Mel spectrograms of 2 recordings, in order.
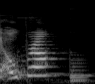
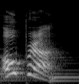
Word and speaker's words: Oprah: the which pronunciation is the person and which pronunciation is the Opera House? Opera House. Opera the lady, Oprah. Opera? Opera is opera. Opera. Opera? Opera. Opera is the person. Opera? Opera? Opera. Opera. Oh, Oprah.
